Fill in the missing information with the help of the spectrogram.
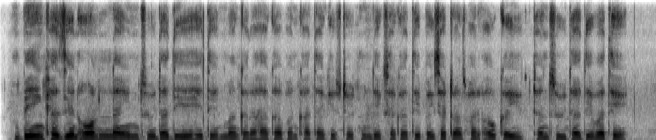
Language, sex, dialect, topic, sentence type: Chhattisgarhi, male, Central, banking, statement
